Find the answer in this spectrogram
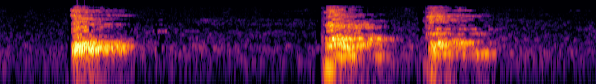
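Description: Padel ball struck three times, sharp knocks each with a short echo from the enclosed court, the first about half a second in and two more close together near the end.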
